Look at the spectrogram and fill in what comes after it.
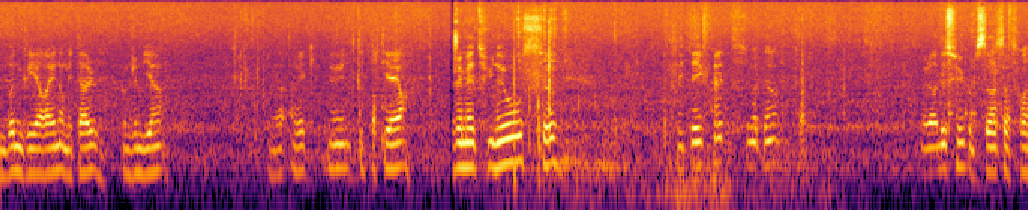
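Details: Honey bees from a drone-laying colony, their frames shaken out about fifty metres from the apiary. Repeated buzzy droning tones swell and fade as individual bees pass close by, their pitch wavering up and down, with quiet gaps between passes.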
